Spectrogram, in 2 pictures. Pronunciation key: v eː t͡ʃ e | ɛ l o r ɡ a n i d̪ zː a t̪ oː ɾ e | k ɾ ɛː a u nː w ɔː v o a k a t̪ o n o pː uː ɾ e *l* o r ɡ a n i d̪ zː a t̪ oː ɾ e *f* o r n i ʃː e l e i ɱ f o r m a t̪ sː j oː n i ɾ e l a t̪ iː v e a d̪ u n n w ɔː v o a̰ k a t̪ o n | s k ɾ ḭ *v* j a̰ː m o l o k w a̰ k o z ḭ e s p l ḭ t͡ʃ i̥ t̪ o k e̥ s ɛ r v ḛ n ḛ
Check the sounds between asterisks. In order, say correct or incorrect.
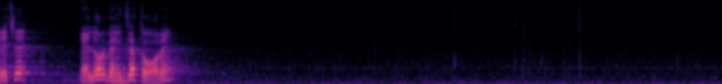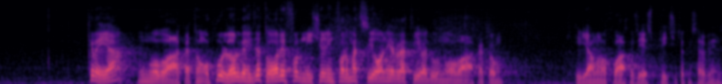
correct, correct, correct

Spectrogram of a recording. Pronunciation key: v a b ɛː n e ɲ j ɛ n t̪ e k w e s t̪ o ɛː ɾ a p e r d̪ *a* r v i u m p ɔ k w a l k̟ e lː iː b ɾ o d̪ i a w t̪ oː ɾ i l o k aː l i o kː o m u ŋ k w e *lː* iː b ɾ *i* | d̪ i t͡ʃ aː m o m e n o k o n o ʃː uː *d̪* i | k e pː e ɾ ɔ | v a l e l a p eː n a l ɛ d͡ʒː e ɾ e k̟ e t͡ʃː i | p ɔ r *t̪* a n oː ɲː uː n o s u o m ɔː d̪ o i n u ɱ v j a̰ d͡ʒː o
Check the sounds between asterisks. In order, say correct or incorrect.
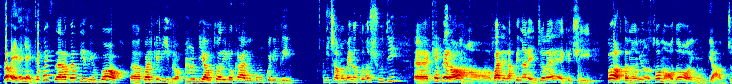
incorrect, incorrect, correct, incorrect, correct

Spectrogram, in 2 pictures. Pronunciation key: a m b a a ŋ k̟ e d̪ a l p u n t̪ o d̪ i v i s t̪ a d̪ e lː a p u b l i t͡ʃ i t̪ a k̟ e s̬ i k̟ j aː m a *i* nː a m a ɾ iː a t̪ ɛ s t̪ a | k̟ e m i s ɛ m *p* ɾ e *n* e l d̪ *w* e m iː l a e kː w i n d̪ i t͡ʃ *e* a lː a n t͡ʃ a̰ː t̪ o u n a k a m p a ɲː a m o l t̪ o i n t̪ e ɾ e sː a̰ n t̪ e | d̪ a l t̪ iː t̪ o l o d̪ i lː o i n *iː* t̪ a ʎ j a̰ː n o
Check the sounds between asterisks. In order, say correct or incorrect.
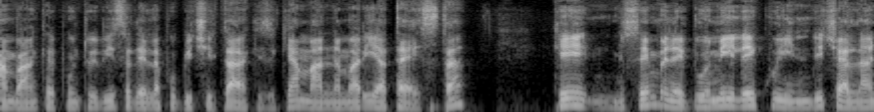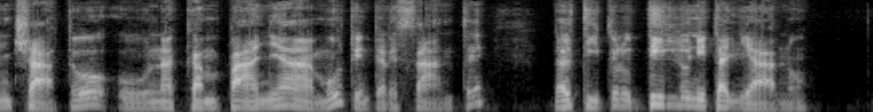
incorrect, incorrect, correct, incorrect, incorrect, incorrect

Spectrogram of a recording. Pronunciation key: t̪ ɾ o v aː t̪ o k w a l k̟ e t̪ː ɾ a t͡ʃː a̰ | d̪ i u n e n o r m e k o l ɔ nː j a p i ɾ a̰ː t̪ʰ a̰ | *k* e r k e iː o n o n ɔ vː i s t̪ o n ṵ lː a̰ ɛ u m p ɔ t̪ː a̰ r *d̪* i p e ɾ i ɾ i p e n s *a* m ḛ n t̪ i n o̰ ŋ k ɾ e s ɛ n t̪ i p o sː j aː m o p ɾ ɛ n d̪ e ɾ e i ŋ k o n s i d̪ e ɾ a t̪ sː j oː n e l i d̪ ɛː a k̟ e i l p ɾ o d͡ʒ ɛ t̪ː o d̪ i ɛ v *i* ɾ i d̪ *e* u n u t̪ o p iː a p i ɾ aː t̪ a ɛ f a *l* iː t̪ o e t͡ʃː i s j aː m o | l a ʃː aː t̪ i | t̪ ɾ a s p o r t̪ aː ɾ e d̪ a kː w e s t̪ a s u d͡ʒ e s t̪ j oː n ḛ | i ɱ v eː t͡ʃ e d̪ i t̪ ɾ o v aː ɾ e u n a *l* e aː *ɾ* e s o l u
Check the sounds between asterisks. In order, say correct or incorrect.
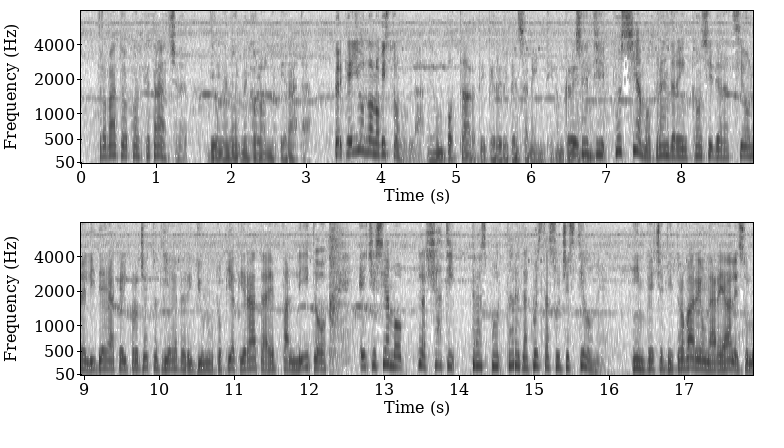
incorrect, correct, correct, incorrect, incorrect, incorrect, incorrect, incorrect

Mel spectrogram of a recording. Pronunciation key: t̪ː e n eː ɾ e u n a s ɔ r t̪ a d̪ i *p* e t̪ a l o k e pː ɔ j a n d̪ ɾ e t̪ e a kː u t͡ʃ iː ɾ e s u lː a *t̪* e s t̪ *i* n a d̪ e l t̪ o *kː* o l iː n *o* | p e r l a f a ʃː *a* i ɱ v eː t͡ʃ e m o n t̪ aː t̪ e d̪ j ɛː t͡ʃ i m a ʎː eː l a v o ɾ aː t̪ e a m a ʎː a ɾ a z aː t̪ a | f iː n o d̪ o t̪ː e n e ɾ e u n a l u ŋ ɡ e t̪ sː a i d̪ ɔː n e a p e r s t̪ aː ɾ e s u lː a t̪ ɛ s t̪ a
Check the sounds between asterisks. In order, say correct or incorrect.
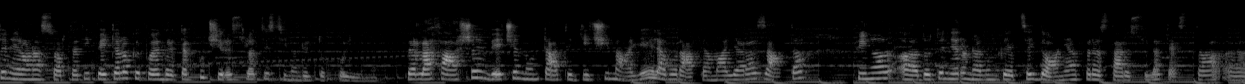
correct, correct, incorrect, incorrect, correct, correct

